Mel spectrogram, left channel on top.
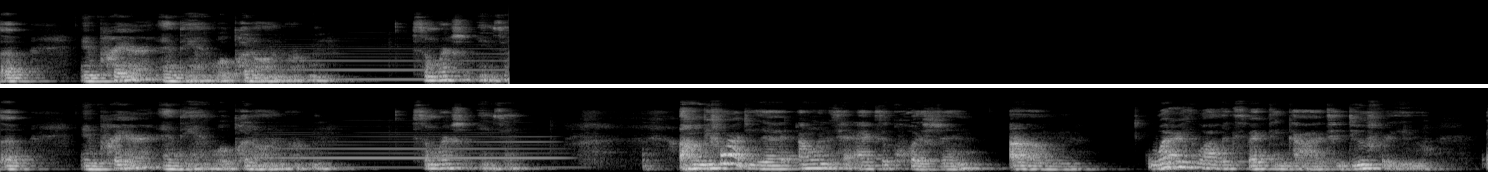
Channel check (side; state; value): left; drops out; at 5.1 s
